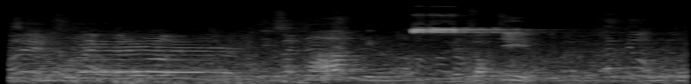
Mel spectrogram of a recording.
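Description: Men shout and call out nearby, outdoors.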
